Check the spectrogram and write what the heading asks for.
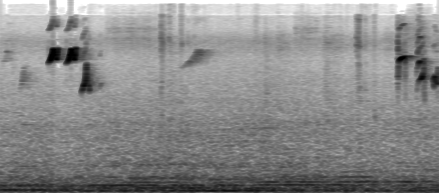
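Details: Lure song of a cinereous tit meant to make a kept bird join in: three sharp, high whistled notes in quick succession, a lone softer note, then another short bright trio near the end over faint low noise.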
